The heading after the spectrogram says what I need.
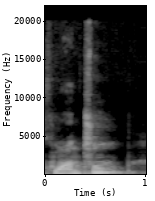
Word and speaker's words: Qtum: kutum the founders of qtem pronounced quantum sought to combine some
